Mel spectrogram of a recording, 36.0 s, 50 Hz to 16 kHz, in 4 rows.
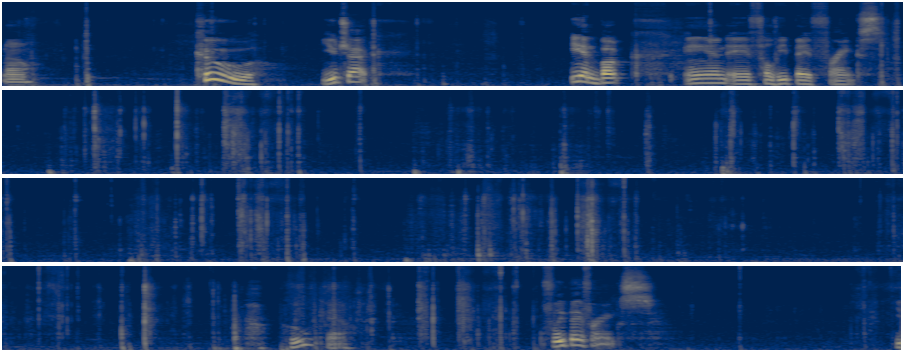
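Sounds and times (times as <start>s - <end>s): cards shuffling: 0.2s - 2.8s, 8.6s - 25.7s, 26.5s - 33.4s, 35.5s - 36.0s
foil wrappers crinkling: 29.2s - 32.5s
foil packs tearing: 29.8s - 32.2s.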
